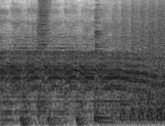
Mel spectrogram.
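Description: Blues rock band playing live: a long held high note, sinking slightly in pitch toward the end, over a few drum hits, with the bass coming in about halfway through.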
